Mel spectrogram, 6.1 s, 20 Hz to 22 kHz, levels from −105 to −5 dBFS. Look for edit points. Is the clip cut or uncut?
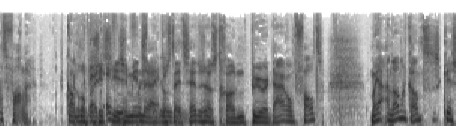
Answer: uncut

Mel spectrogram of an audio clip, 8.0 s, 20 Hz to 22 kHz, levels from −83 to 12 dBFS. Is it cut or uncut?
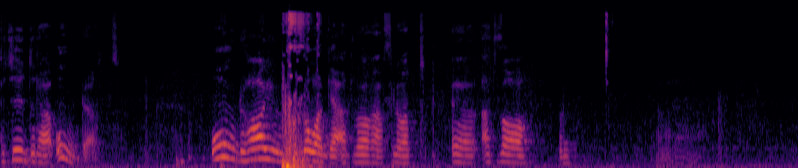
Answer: cut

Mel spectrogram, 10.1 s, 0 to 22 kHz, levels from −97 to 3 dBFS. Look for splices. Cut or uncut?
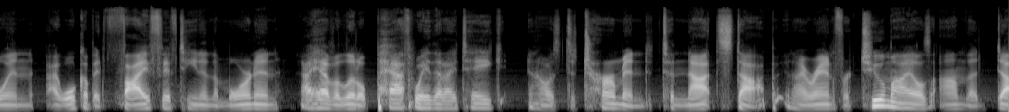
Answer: cut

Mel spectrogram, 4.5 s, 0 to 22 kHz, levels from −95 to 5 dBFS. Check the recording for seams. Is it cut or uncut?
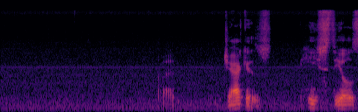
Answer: uncut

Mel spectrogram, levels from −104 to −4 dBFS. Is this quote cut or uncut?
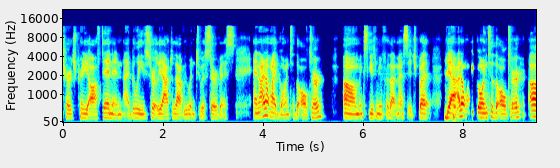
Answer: uncut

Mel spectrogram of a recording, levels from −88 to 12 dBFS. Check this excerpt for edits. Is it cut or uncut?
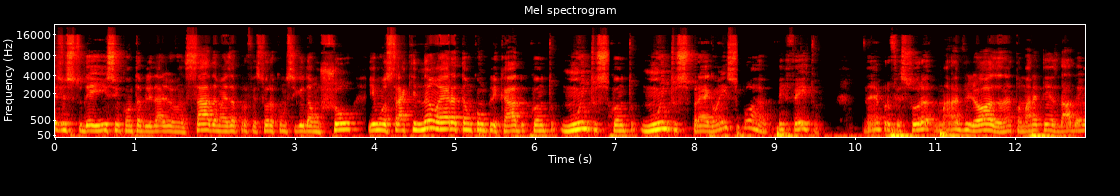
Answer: cut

